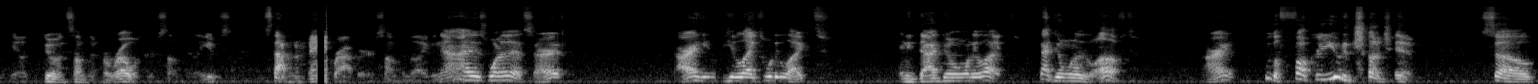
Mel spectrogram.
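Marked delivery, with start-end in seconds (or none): 4.3-14.1 higher, louder defiant defense; defensive relative. Acted. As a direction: stand your ground, a touch indignant. Mock relative defends dead brother.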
